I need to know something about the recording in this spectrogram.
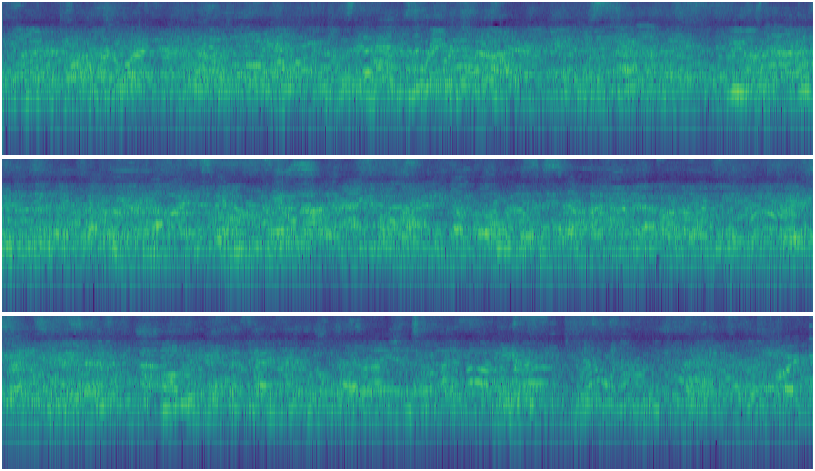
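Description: Indistinct chatter of many people talking at once, a steady hubbub of overlapping voices with no single speaker standing out.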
